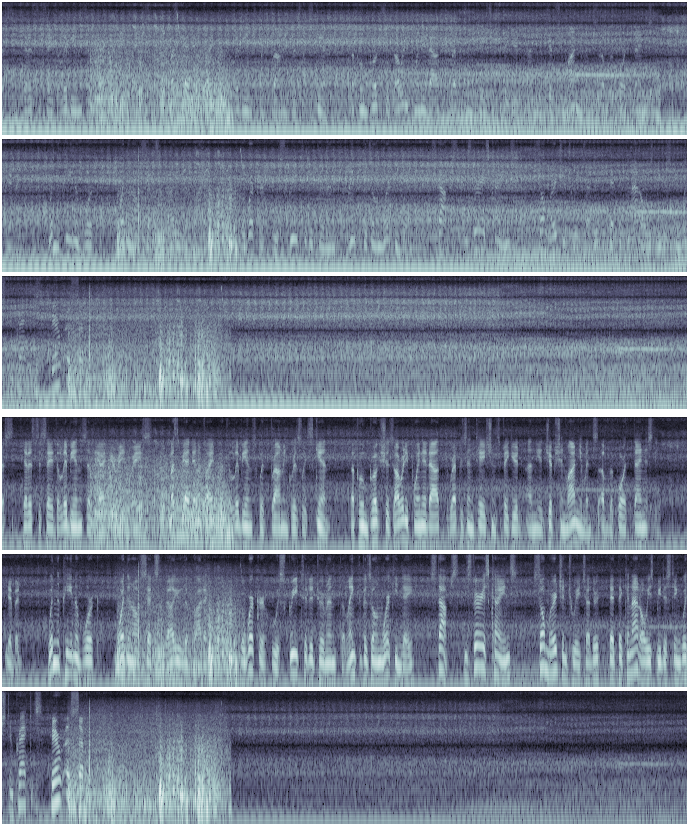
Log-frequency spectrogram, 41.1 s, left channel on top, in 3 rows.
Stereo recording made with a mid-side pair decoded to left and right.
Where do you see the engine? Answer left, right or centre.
left.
